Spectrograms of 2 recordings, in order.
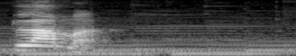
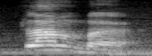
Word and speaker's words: plumber: to the number nine to pronounce this word i want you to silent the letter b okay if you silent the letter b you can pronounce the word correctly so it's going to be plummer plummer most people will say plumber it's wrong okay the last word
